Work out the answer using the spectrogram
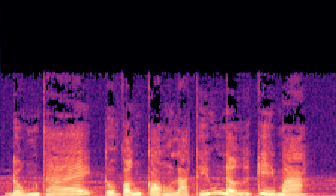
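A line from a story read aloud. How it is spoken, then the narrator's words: Smiling woman. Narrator (Vietnamese): Người phụ nữ mỉm cười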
